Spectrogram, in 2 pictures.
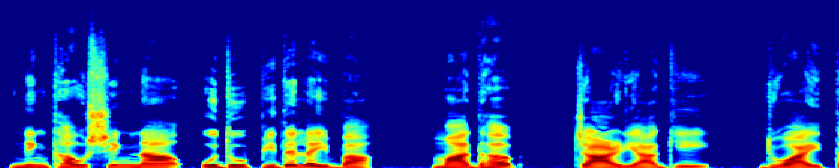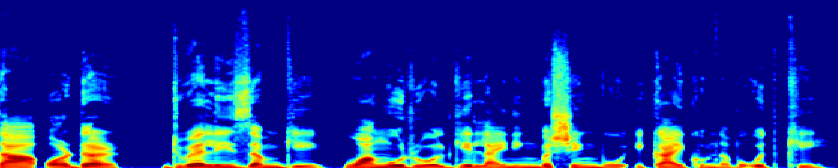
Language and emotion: Manipuri, neutral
